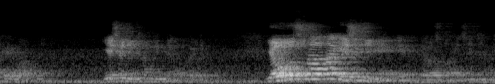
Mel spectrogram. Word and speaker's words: 예수: 예수님 상징적으로 보여줍니다. 여호수아가 예수님이에요. 여호수아 예수님 상징이죠. 이름이 똑같아요. 여호수아. 구약에서 히브리어로 여호수아 이렇게 발음이 되고요. 헬라어로는 예수 이렇게 되는 거예요.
